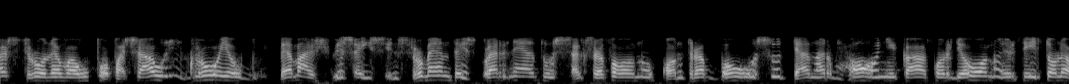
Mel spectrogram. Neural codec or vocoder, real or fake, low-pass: codec, 16 kHz, 4.8 kbps, FACodec; fake; 3.6 kHz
